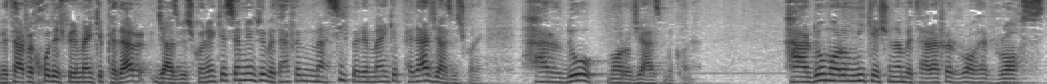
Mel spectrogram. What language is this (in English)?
Persian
